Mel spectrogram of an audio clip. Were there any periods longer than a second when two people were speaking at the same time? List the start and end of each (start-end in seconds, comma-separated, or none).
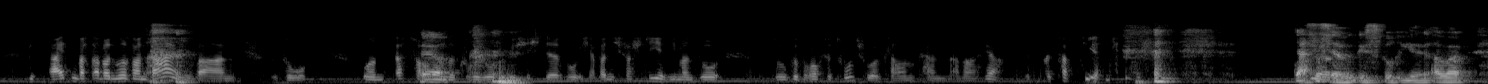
none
